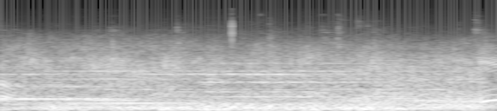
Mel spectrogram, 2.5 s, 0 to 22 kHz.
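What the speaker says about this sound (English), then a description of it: "The airplane climbing now through the vertical" A P-51D Mustang propeller fighter climbs vertically during a Navy air show display, its piston engine a loud, steady droning roar that fills the whole moment without letup.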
